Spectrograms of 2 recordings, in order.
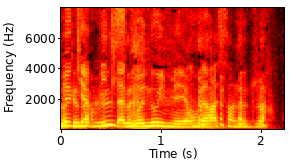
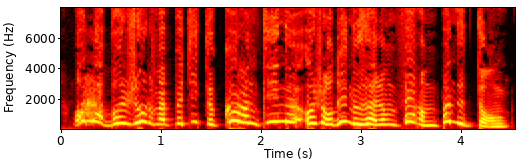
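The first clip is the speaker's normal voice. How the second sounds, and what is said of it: Imitates another person's voice. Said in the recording (French): “une petite imitation de Marie-Hélène ... c'est de la belle imitation là ... Vous allez faire les voix dans les guignols”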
